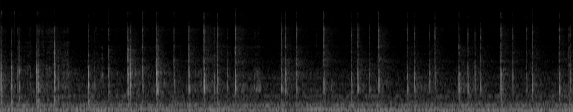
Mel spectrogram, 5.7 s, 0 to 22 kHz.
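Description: Long pink nails tap rapidly on a hollow pink and white cardboard hair color box, held beside the face with its top flap open. The taps are quick, dry clicks with a papery knock around 900 Hz that die away almost instantly. They sit over a steady low hum.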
